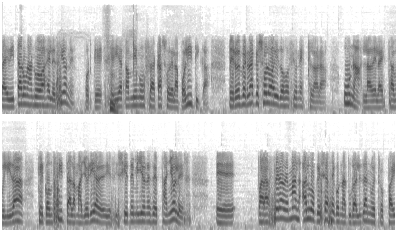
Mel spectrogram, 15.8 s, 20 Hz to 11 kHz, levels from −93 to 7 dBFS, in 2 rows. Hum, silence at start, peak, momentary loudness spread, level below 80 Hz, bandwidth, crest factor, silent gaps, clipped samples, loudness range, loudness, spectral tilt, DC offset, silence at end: none; 0 s; -10 dBFS; 9 LU; -56 dBFS; 10.5 kHz; 16 dB; none; under 0.1%; 2 LU; -26 LUFS; -6 dB/octave; under 0.1%; 0 s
